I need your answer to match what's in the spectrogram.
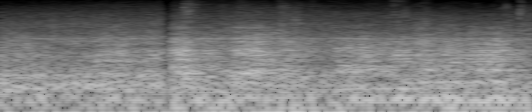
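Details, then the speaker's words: Loud, rough, steady roar from a rooftop restaurant exhaust hood fan. It is suspected to lack bearing lubrication, so it will be shut off, the belt removed and lubricated. Dry fan bearing noise. "but I bet you that thing is not it doesn't have that lubrication so I'm going to see if I have some that lubrication"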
